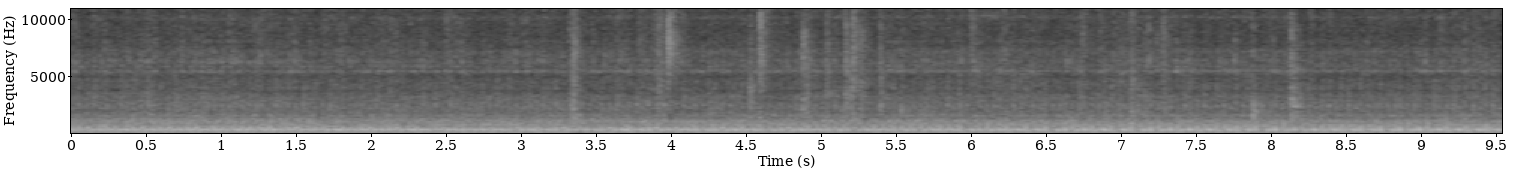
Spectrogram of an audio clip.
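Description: Electric home candyfloss machine running, its motor spinning the heated sugar head with a steady hum, and a few faint ticks about halfway through.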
